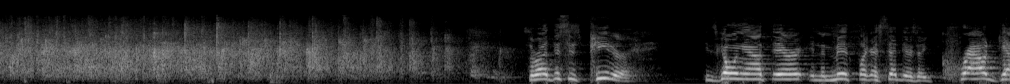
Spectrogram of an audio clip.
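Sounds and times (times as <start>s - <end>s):
round of applause: 0.0s - 4.9s
speech: 5.3s - 6.4s, 7.0s - 10.0s.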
